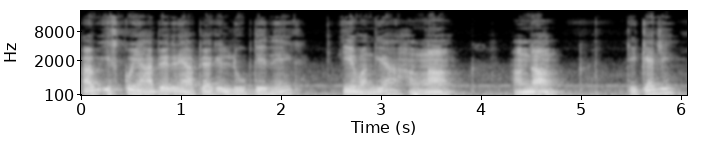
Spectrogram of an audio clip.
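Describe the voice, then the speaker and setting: A man teaching a Gurmukhi class, patiently repeating each letter sound slowly for his learners and mixing in English words. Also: lo-fi sound. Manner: opens with soft, low devotional recitation. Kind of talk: online class lesson.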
